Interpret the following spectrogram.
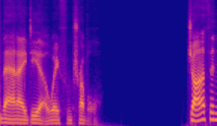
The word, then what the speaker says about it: Jonathan: Jonathan J. Gilbert, pronounced John Aun Gilbert, was born on April 28th, 1967 in Los Angeles, California.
